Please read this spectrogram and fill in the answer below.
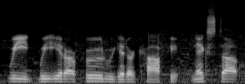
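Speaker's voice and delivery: ordinary talk, nothing marked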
